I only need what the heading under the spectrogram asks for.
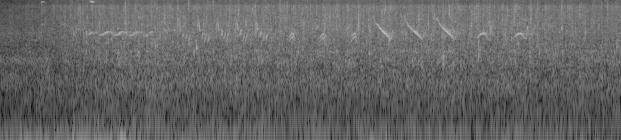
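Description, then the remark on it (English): A steady, gentle wash of Frijoles Creek flowing over rocks along a canyon bottom in Bandelier, through a forest of ponderosa pine, Douglas fir and gambel oak, with faint high bird chirps scattered above it. Soft and continuous with no voices. “Frijoles Creek runs through a beautiful forest of old ponderosa pine, Douglas fir, and gamble oak along the canyon bottom here in Bandelier.”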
